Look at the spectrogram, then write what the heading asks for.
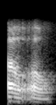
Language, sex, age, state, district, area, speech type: Bodo, male, 30-45, Assam, Udalguri, urban, conversation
